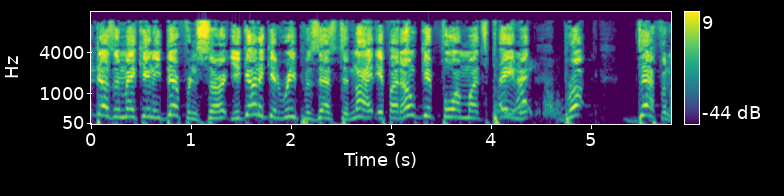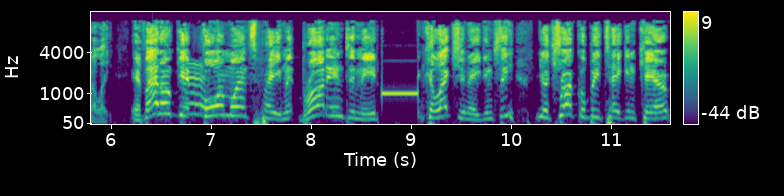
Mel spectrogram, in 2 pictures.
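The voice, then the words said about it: Screaming angrily over the phone. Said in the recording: “stop screaming at me over this phone”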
